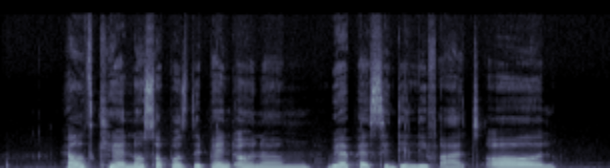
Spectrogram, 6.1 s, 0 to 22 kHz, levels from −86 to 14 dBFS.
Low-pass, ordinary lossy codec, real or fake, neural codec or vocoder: none; none; real; none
